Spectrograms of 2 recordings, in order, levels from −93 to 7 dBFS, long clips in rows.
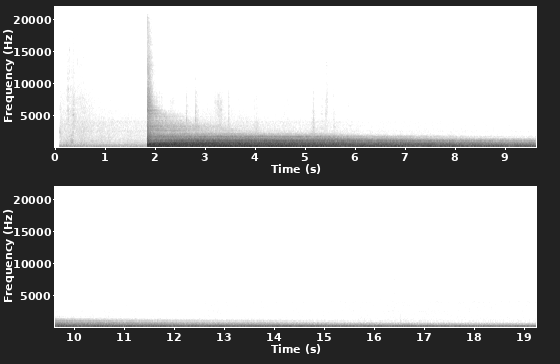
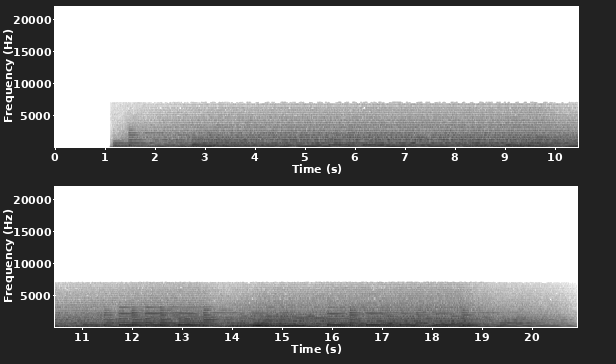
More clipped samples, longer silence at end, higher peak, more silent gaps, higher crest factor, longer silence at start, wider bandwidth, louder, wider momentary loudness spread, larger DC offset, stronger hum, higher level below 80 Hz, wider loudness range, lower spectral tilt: neither; about the same, 0.05 s vs 0 s; second, -8 dBFS vs 0 dBFS; neither; about the same, 18 dB vs 16 dB; first, 1.85 s vs 1.15 s; about the same, 7 kHz vs 7.4 kHz; second, -23 LUFS vs -18 LUFS; first, 24 LU vs 11 LU; neither; neither; second, -64 dBFS vs -28 dBFS; first, 24 LU vs 7 LU; first, -10.5 dB/octave vs -8 dB/octave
